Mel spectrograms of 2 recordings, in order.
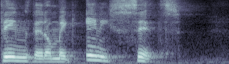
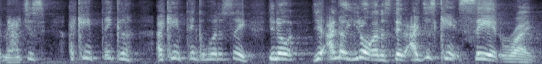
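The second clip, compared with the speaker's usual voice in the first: higher-pitched mock helpless voice; flustered poor communicator; 8 semitones higher than usual. Someone fumbling for what to say, mock flustered. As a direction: imitate someone stuck for words, pitched up high. Voicing people lost for words.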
